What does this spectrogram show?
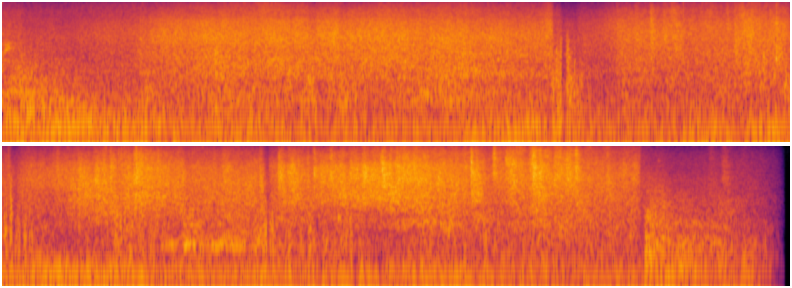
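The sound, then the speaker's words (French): Loud, roaring wind of a derecho windstorm, recorded last May, blasts continuously, buffeting the microphone with heavy rumbling gusts and a broad rushing hiss, like a violent storm howling, with no voices. “C'est en fait une tempête d'un style particulier qu'on appelle un derecho.”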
